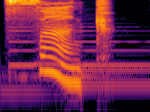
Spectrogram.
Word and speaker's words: cinq: C vor I und E wird als scharfes S ausgesprochen. – Cinq, cinéma, commencer.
